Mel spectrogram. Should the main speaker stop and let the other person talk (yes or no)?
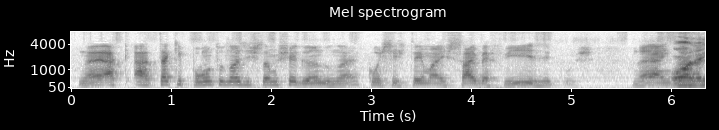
yes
